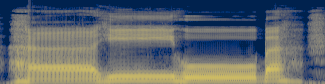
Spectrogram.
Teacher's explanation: Dilafalkan dari bagian tenggorokan paling dalam atau paling pangkal. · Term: ha besar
